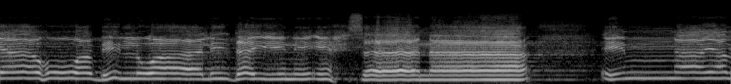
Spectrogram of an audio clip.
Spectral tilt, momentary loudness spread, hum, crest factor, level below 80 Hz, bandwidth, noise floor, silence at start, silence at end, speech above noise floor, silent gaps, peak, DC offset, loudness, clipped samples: -3.5 dB/octave; 11 LU; none; 12 dB; -74 dBFS; 11.5 kHz; -46 dBFS; 0 s; 0 s; 22 dB; none; -12 dBFS; under 0.1%; -24 LUFS; under 0.1%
